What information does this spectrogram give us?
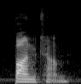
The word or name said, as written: Buncombe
